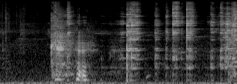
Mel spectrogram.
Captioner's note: chuckles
